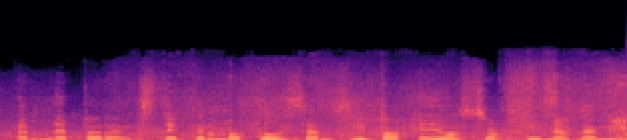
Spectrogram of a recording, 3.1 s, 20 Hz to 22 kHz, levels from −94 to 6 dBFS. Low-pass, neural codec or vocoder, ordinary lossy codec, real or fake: 14.4 kHz; codec, 44.1 kHz, 2.6 kbps, DAC; AAC, 64 kbps; fake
